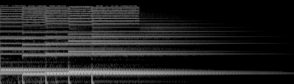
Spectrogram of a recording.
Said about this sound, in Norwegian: Nå ringer han Anders sikkert for å høre om vi er ferdig.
